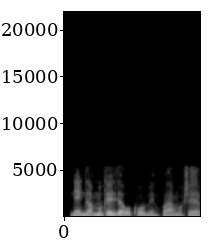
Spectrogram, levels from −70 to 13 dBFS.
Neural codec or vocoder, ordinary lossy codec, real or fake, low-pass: codec, 16 kHz, 0.5 kbps, X-Codec, HuBERT features, trained on balanced general audio; none; fake; 5.4 kHz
